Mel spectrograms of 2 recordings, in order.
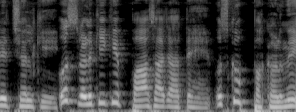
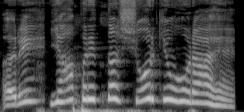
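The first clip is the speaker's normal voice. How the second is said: high-pitched puzzled question; puzzled girl; 8 semitones higher than usual. A narrator's reading. Girl woken by the noise, puzzled. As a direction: voice a girl high, asking what's happening.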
